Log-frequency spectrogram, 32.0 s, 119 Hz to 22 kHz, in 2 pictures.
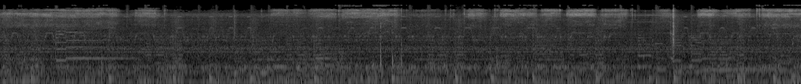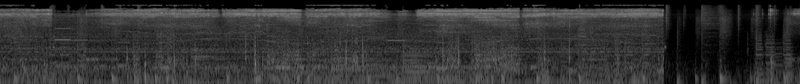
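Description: Whirring of a micro RC car's tiny N10 motor and gear train as it drives and manoeuvres, mixed with background music. The sound drops away abruptly near the end.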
